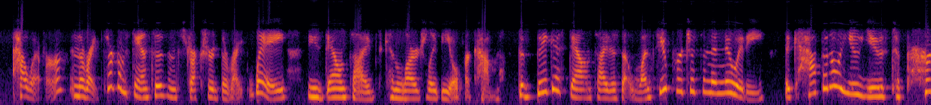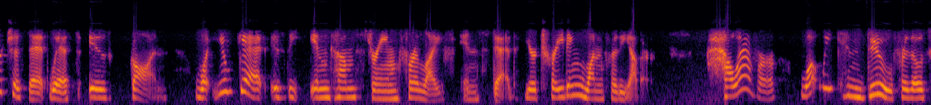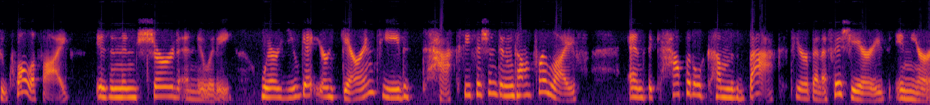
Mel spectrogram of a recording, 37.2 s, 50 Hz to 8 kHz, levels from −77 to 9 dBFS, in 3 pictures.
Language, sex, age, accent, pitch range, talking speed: English, female, 30-49, American, 190-260 Hz, 135 wpm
